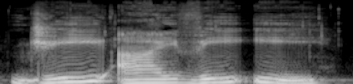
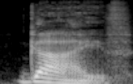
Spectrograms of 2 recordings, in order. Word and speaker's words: give: by a silent e when students see the word g-i-v-e they pronounce it both ways give guide then choose the one they recognize the same with h-a-v-e have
